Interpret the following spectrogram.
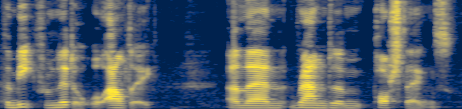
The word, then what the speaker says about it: Aldi: Aldi as in Allen.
